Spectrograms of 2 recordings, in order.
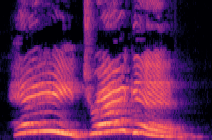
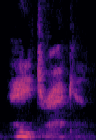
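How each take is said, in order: First: It is shouted very loudly. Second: It is whispered very softly.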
